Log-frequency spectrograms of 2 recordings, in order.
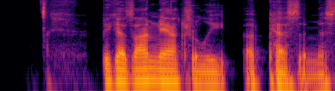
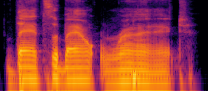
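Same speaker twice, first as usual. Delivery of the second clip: slow, loud, emphatic that's about right; hammy, louder agreement with the chat; loud drawn agreement; 3 semitones higher, 8 dB louder, slower than usual. Real, not acted. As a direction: lean hard into agreeing.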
